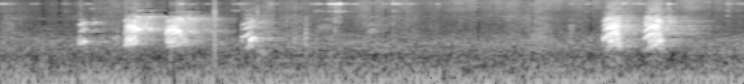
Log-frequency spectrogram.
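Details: Senior male Wire Fox Terrier, newly arrived at a rescue after losing his owner, barking in short bursts: a pair of sharp barks, a few softer ones, then another quick double bark.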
